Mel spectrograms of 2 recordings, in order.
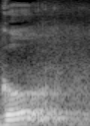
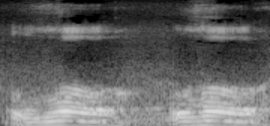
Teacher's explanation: Gha, tayyib, ghain ada di tenggorokan bagian atas, jangan dibaca dengan g. La yatogo, bukan go ya, lebih halus daripada bunyi go.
